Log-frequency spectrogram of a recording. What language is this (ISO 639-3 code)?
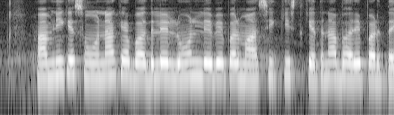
mag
